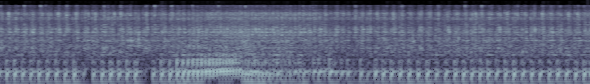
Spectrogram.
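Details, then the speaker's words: Honda Supra Fit New engine with a strange internal noise: steady idle with a light, fast metallic ticking about four per second, like a slack cam chain slapping; cam chain suspected loose or out of adjustment. "Analisa pertama di situ udah ada terdengar mak celek gitu ya. Analisa pertama adalah rantai ketengnya kendor atau setelan ketengnya."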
